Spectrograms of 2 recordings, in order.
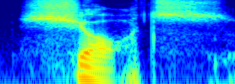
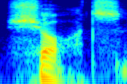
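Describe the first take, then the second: First: Shorts in a Danish accent, R dropped. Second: Said in the usual way. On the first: Shown as a demonstration. Teacher showing the same word with a Danish accent. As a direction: say shorts the Danish way, "shots" with a rounded vowel. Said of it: "But with the Danish accent". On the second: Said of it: "Shorts is the same".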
